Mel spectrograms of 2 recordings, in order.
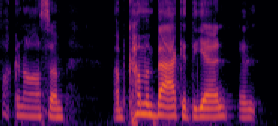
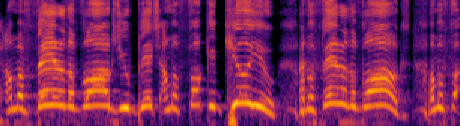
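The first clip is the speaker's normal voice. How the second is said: high, loud shouted fan rant; relentless mock-hostile hollering; nice but aggressive; 9 dB louder than usual. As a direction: yell praise and threat alike, imitating a crazed admirer.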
